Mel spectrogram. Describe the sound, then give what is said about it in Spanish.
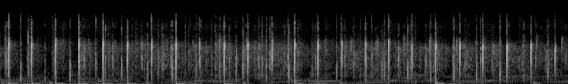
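Applause for an audience that donated food to a food bank, at a mystery programme of Onda Madrid: a steady run of sharp, crisp hand claps that keeps going at an even, fairly quick pace for several seconds. No voices are heard. “Así que este aplauso mío es para vosotros.”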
